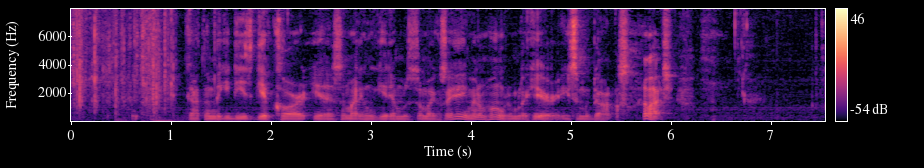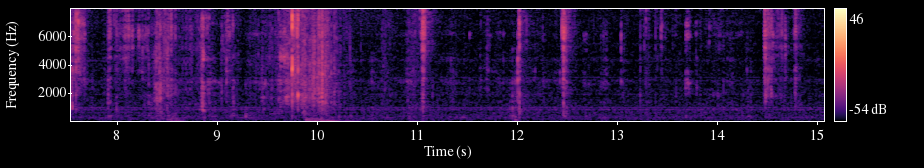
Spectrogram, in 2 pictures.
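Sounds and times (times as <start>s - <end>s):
faint chewing: 6.4s - 15.0s.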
